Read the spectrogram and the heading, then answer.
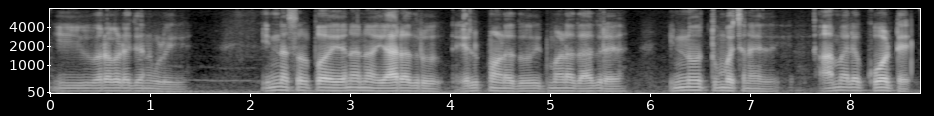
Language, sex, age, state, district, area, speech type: Kannada, male, 30-45, Karnataka, Chitradurga, rural, spontaneous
